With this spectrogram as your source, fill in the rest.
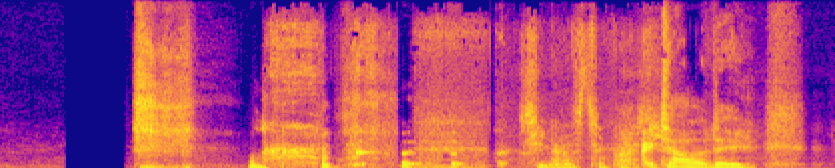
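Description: Another man talks and laughs over an online call.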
